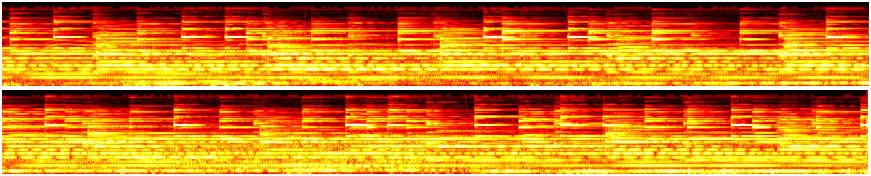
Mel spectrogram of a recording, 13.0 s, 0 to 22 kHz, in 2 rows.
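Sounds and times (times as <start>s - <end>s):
high church bells pealing: 0.0s - 13.0s
low bell tone: 0.0s - 13.0s.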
